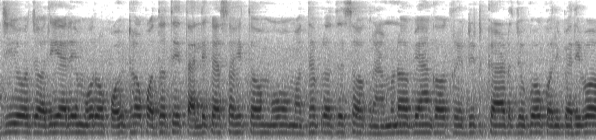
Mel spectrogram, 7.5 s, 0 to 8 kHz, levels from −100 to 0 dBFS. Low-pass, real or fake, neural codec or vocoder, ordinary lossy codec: none; real; none; none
